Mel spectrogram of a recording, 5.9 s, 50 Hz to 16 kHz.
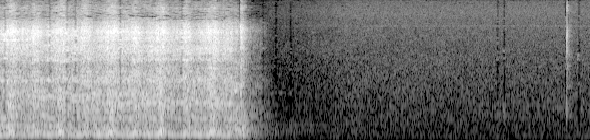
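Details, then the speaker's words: VW bus engine with very high compression on a 6-volt system, all plugs pulled and a test light on the oil pressure sender. About four even whooshing turns a second for two seconds, then silence; the 6-volt system is too weak to spin it fast enough. "so I also had to pull all the plugs out because I just can't get this thing to spin over fast enough with a six volt system so here we go"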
